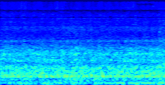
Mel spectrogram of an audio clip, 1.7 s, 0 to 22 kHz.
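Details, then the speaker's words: Fil (Italy) FA 120 dual-spindle bed milling machine, horizontal spindle (ISO 50, 25–1200 rpm) stepped up through 25, 285 and 610 rpm: smooth steady hum, faint even tone, no grinding or knocking; no noise, normal spindle running. "As you can hear, there is no noise at all. Even at its high spindle speed also, it is silent."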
